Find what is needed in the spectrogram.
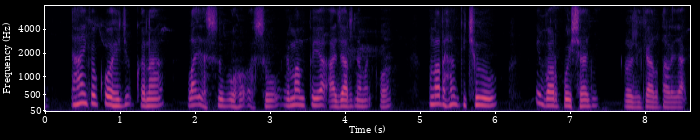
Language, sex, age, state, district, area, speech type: Santali, male, 60+, West Bengal, Purulia, rural, spontaneous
